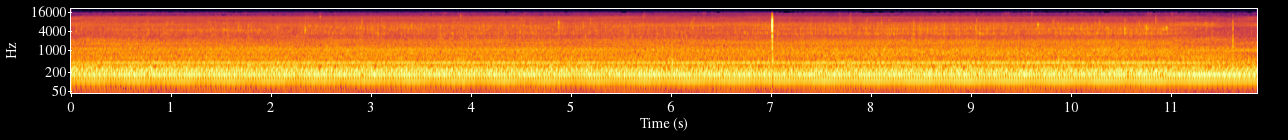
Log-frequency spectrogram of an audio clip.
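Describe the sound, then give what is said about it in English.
An ozone generator running, giving a steady low mechanical hum with a constant tonal drone and faint hiss that never changes, broken once by a single sharp click. “But first, 15 seconds of the ozone generator doing its magic.”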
